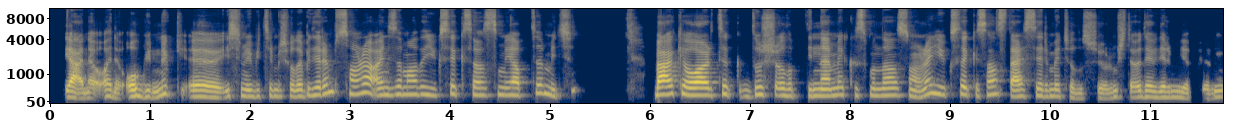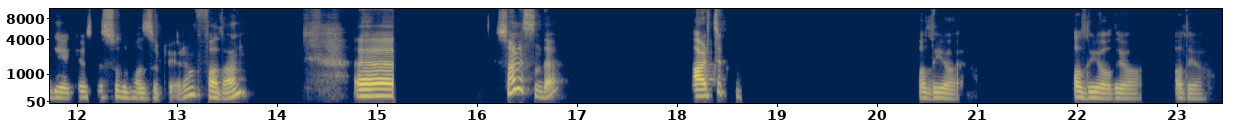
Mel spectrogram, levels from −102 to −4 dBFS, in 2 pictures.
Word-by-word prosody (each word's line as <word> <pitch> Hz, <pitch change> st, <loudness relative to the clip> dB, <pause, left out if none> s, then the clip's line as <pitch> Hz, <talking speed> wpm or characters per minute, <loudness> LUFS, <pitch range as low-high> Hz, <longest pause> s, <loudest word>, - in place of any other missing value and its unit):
yani, -, -, +4 dB
hani, 185 Hz, -, -3 dB
o 185 Hz, +2 st, +3 dB
günlük, 190 Hz, +8 st, -5 dB
eee, 175 Hz, -3 st, +2 dB
işimi 185 Hz, +1 st, -4 dB
bitirmiş 180 Hz, 0 st, -9 dB
olabilirim. 215 Hz, +10 st, -2 dB
Sonra 280 Hz, -1 st, 0 dB
aynı 220 Hz, -2 st, -1 dB
zamanda 235 Hz, +1 st, -3 dB
yüksek 225 Hz, +2 st, -6 dB
lisansımı 220 Hz, -1 st, -4 dB
yaptığım 215 Hz, +3 st, -2 dB
için 340 Hz, -, -10 dB, 0.7 s
belki 235 Hz, +2 st, +8 dB
o -, -, +7 dB
artık 215 Hz, +3 st, +6 dB
duş 230 Hz, 0 st, -3 dB
alıp 200 Hz, -1 st, -5 dB
dinlenme 195 Hz, +3 st, 0 dB
kısmından 205 Hz, 0 st, -3 dB
sonra 210 Hz, +1 st, -3 dB
yüksek 235 Hz, -3 st, -3 dB
lisans 230 Hz, +4 st, -3 dB
derslerime 185 Hz, +1 st, -1 dB
çalışıyorum. 135 Hz, -2 st, -9 dB
İşte, 170 Hz, -2 st, -8 dB
ödevlerimi 160 Hz, -2 st, -3 dB
yapıyorum, 140 Hz, +5 st, -8 dB
gerekiyorsa 160 Hz, +2 st, -7 dB
sunum 160 Hz, -2 st, -6 dB
hazırlıyorum 140 Hz, +8 st, -8 dB
falan. 215 Hz, -, 0 dB, 1.1 s
Eee 195 Hz, +1 st, +9 dB, 1.0 s
sonrasında 385 Hz, -2 st, 0 dB, 1.3 s
artık, 190 Hz, +9 st, +6 dB
b -, -, -17 dB, 1.8 s
Alıyor. 145 Hz, -3 st, -4 dB, 1.2 s
Alıyor, 150 Hz, -2 st, -1 dB
alıyor, 130 Hz, -1 st, -8 dB, 0.3 s
alıyor. 130 Hz, -2 st, -10 dB
195 Hz, 105 wpm, -23 LUFS, 165-225 Hz, 1.8 s, Eee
